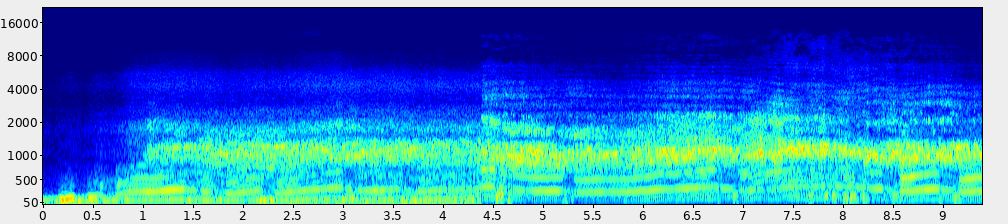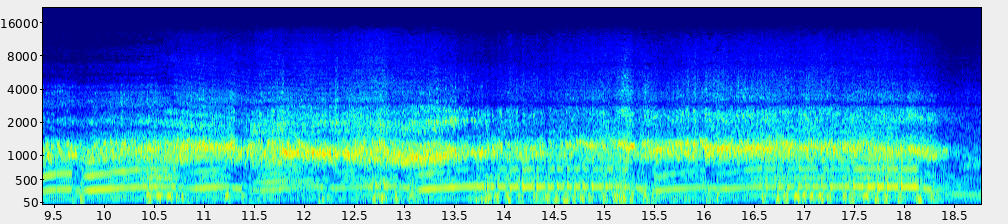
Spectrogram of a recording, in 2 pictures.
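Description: A high-revving BMW M3 E36 engine (317 hp) screams continuously, pitch climbing and dropping through rapid gear changes, with tire squeal mixed in; loud and close, no talking.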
